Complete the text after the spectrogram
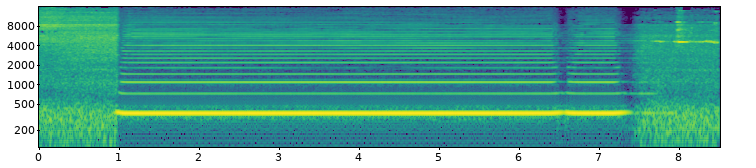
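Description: A train horn blares loudly and steadily.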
